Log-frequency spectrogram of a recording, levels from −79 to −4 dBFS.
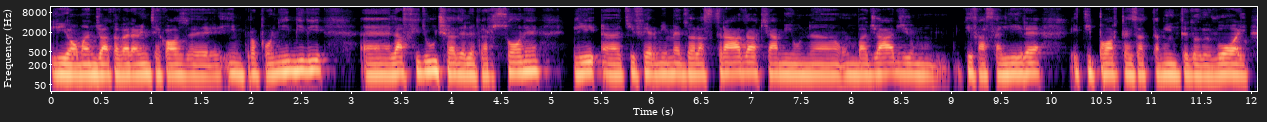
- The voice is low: Yes, low, 110 Hz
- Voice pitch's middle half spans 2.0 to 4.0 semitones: No, narrow, 1.5 semitones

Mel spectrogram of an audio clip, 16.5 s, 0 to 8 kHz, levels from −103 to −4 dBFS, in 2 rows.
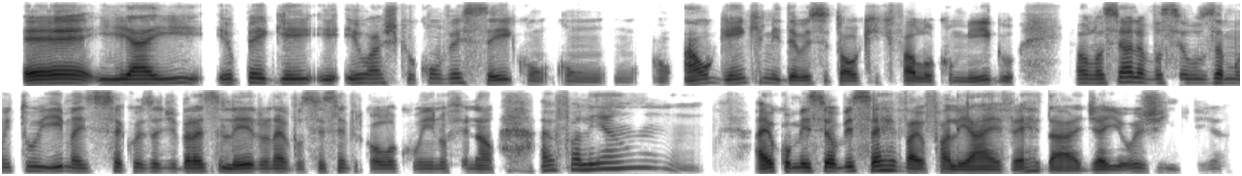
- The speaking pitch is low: Yes, low, 130 Hz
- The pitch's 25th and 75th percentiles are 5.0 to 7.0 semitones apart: No, average, 4.1 semitones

